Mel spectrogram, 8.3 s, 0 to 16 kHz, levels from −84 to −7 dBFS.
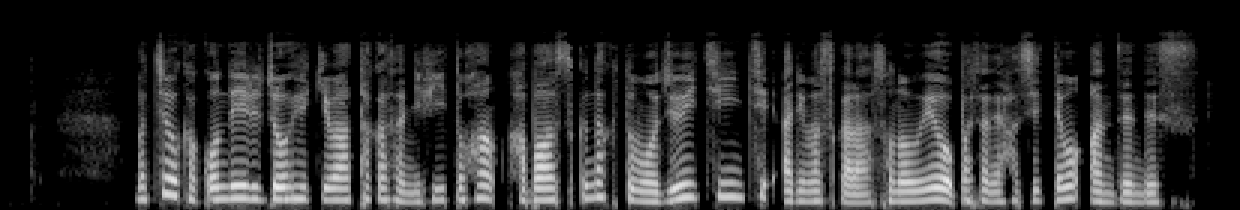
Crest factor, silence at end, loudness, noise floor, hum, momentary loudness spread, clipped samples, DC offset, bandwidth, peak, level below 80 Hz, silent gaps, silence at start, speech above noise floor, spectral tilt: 20 dB; 0.35 s; -25 LUFS; -63 dBFS; none; 8 LU; under 0.1%; under 0.1%; 9 kHz; -6 dBFS; -64 dBFS; 6.96-7.00 s, 7.22-7.26 s; 0.9 s; 39 dB; -6 dB/octave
